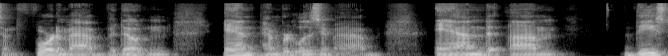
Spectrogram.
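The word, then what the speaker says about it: enfortumab: It's not infotimab, it's infortimab, vedotin, and pembrolizumab.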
